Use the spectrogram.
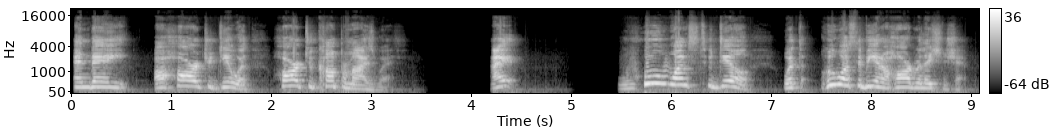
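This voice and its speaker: A man's voice: extremely high pitch, a bit bright. A man giving casual, opinionated commentary as a video host, in a rambling, repetitive way. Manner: rambling, repetitive, rhetorical questions. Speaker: video host reacting to dating clips.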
